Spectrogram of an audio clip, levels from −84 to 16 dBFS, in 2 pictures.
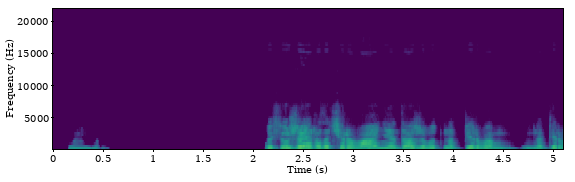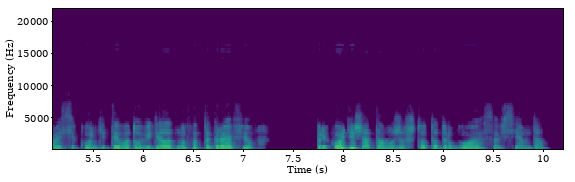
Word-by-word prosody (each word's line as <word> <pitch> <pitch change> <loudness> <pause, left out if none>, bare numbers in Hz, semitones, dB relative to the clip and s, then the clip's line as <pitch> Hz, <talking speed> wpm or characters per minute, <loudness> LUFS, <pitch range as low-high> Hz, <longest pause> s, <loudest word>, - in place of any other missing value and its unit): Мгм. 175 -2 -14 1.6
То - - 0
есть 215 0 -2
уже 260 - +6
разочарование 265 - +2
даже 245 +5 +2
вот 220 -1 -2
на 200 -2 -4
первом 190 -7 -1
на 155 +7 -7
первой 200 -1 -1
секунде. 185 -2 -6
Ты 225 - +2
вот 195 -4 -2
увидел 185 +1 0
1 235 +10 -2
фотографию, 290 +1 0 0.6
приходишь, 285 +5 +3
а - - -2
там 195 -1 -4
уже 195 0 -7
что-то 250 +7 -4
другое 160 -8 -2
совсем, 150 0 -12
да? 165 +3 -12
210 Hz, 145 wpm, -23 LUFS, 180-255 Hz, 1.6 s, уже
